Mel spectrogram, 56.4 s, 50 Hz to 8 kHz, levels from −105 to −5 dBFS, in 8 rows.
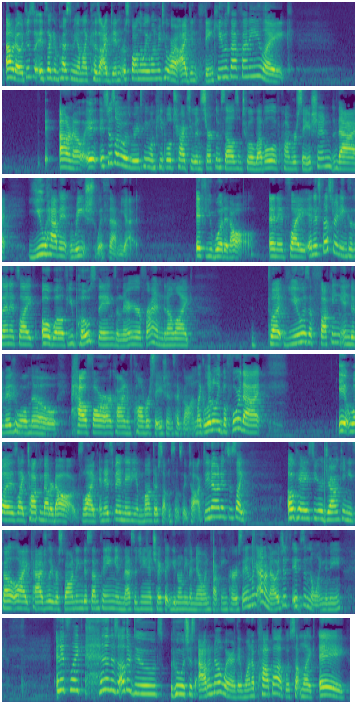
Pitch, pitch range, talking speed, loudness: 205 Hz, 185-255 Hz, 200 wpm, -25 LUFS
